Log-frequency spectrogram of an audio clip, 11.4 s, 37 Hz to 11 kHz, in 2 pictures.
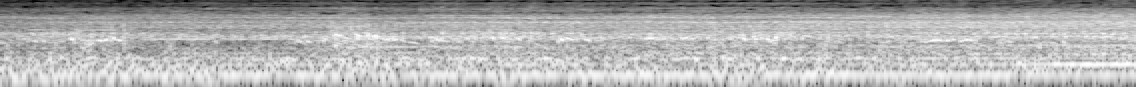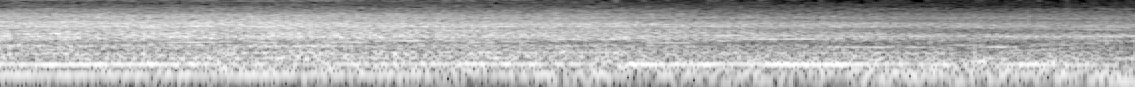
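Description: Kubota M6040SU tractor's diesel engine running steadily under load, driving a rotary tiller through wet paddy mud. A low drone holds throughout, with a second steady tone joining from about halfway through.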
